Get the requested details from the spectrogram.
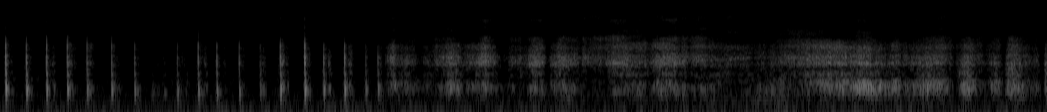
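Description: A wooden pencil taps rapidly on the cover of a large, solid, red cloth-covered hardcover book, giving about twenty short, dry, quickly decaying taps over the first four seconds. The taps then blur into a continuous rough, scratchy rubbing across the cloth cover for the rest of the clip.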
